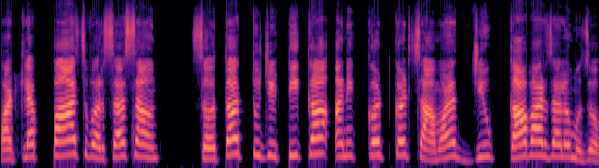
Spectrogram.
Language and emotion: Goan Konkani, angry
